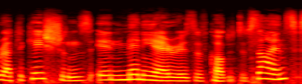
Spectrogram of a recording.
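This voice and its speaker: A woman with a normal speaking voice talks at a moderate pace and fairly high pitch. The recording is dry and close, with no echo. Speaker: physicist. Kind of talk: lecture.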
